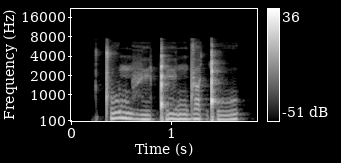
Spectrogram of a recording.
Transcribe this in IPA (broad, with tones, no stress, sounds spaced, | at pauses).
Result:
tʼ u˧˥˧ m v y˨˩ ǃʼ y˥˧ n d ɐ˥˧ ǃʼ u˨˩˦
